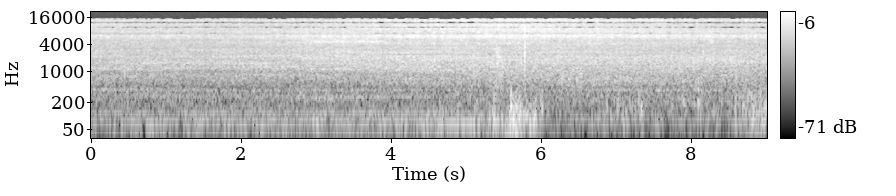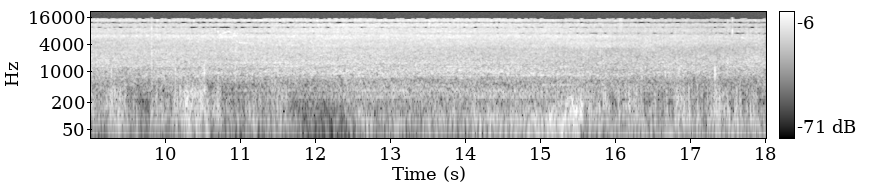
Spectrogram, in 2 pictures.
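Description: Outdoor background noise with wind buffeting the microphone, swelling in several irregular low rumbles.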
